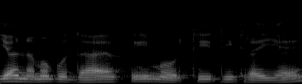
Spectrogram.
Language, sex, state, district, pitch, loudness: Hindi, male, Uttar Pradesh, Budaun, 105 Hz, -44 LUFS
